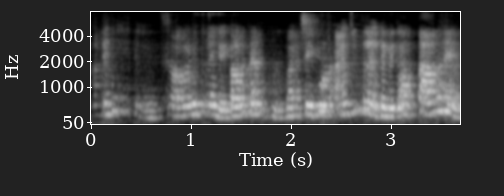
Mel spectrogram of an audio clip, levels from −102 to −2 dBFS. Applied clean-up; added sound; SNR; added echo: neural mask model DeepFilterNet 3.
